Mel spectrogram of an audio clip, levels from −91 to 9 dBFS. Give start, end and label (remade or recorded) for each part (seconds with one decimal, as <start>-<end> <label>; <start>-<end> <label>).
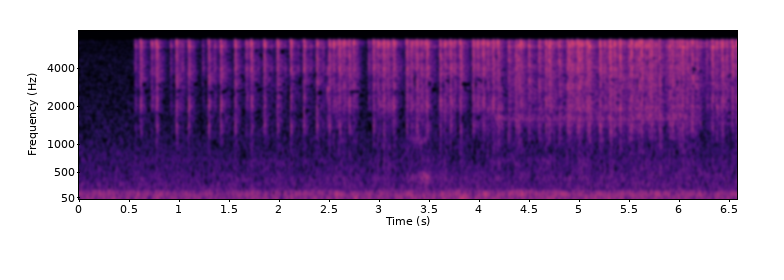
0.0-6.6 recorded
